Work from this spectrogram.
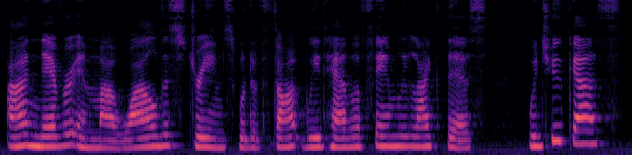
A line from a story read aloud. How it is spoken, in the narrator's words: Bertha let out a big, contented sigh and said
